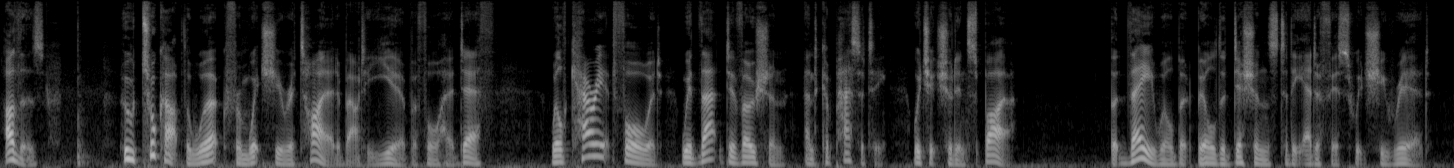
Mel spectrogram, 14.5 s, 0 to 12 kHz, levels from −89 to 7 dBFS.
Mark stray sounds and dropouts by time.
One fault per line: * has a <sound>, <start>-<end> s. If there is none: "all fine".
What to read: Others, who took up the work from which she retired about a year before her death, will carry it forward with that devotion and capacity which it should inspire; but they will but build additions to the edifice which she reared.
* has a laugh, 0.8-0.9 s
